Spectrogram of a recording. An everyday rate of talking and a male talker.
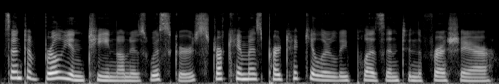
No: average, 190 wpm; female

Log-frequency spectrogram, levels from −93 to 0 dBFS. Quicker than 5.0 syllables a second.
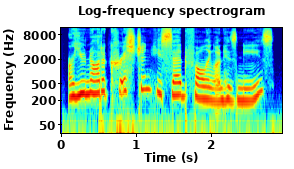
Yes: 5.2 syllables/s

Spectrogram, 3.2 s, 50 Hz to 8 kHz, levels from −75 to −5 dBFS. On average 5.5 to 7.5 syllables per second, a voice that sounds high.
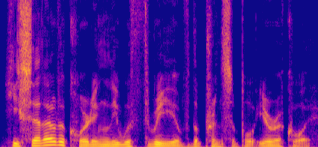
No: 5.6 syllables/s; low, 100 Hz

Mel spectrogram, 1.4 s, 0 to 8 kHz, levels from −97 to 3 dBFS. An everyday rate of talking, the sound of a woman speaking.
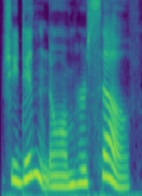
No: fast, 210 wpm; female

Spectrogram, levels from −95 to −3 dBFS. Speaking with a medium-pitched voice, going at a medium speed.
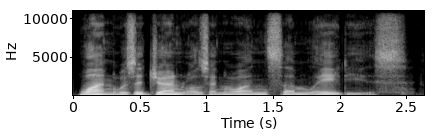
No: low, 110 Hz; average, 180 wpm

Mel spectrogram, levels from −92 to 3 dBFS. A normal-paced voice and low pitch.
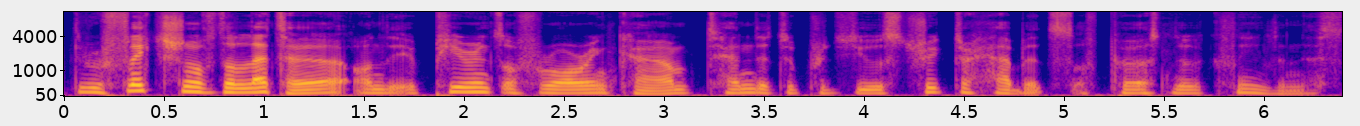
No: average, 180 wpm; medium, 145 Hz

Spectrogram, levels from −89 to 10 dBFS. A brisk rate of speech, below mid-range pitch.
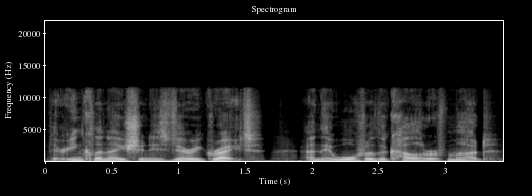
Yes: fast, 210 wpm; low, 110 Hz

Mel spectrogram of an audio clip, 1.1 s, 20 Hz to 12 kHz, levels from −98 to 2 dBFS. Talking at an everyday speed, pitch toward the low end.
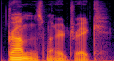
Yes: average, 155 wpm; very low, 80 Hz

